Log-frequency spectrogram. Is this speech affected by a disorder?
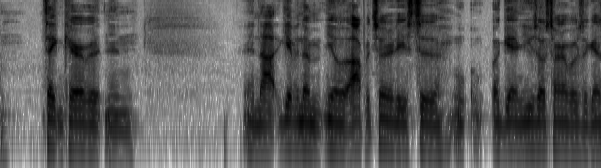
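No.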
